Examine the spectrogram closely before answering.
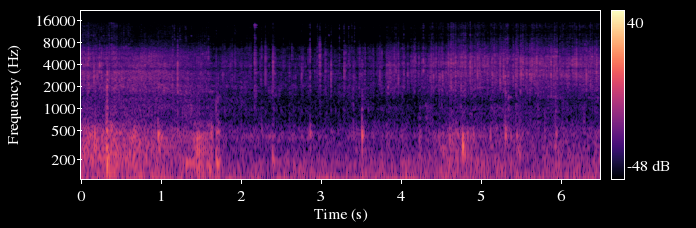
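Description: Steady hiss with a low rumble and scattered small clicks: drift trikes' hard plastic wheels rolling and sliding on asphalt, mixed with wind on the microphone.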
